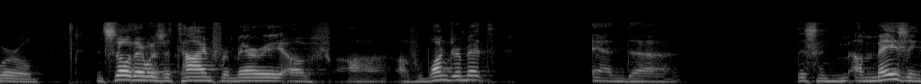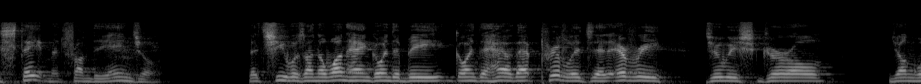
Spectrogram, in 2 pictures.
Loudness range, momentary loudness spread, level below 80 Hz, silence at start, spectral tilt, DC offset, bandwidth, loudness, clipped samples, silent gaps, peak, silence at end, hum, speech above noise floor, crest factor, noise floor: 7 LU; 17 LU; -70 dBFS; 0 s; -4.5 dB/octave; under 0.1%; 7.6 kHz; -33 LUFS; under 0.1%; none; -16 dBFS; 0 s; none; over 57 dB; 20 dB; under -90 dBFS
